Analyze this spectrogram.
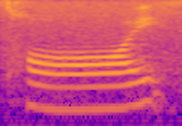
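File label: "toi5", Cantonese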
